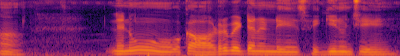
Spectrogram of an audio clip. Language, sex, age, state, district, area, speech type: Telugu, male, 18-30, Andhra Pradesh, Bapatla, urban, spontaneous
